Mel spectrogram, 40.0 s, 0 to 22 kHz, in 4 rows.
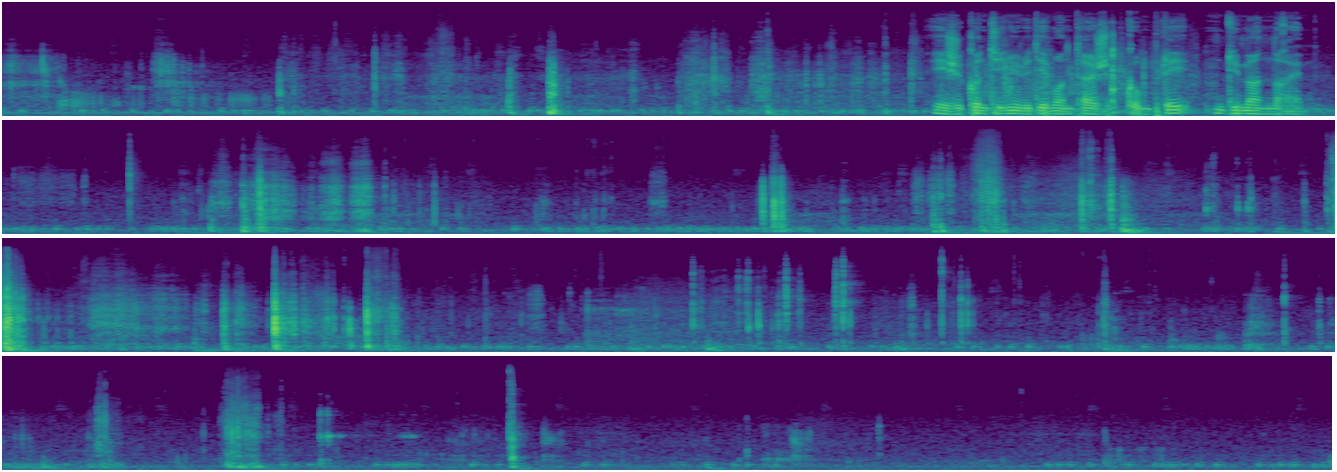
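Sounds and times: plastic and metal parts handled: 25.0s - 28.4s.

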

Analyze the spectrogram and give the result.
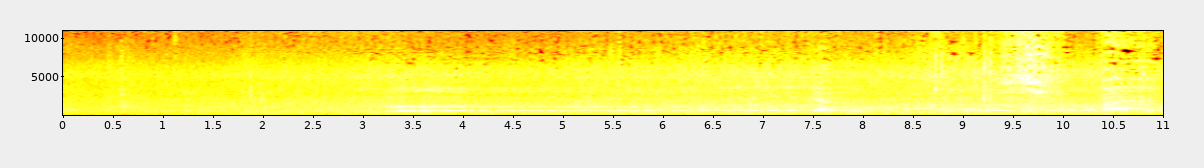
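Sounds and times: rushing background noise: 0.0s - 11.0s.

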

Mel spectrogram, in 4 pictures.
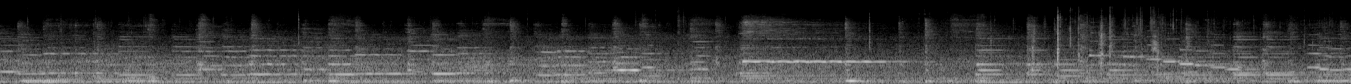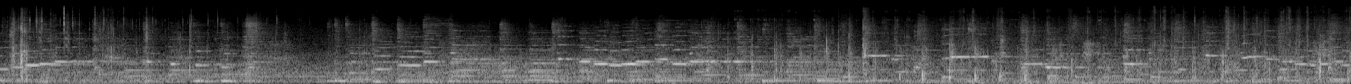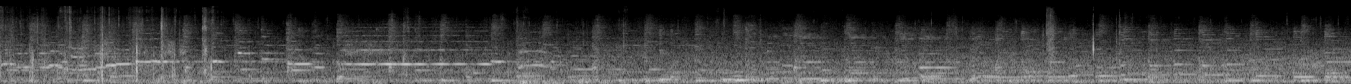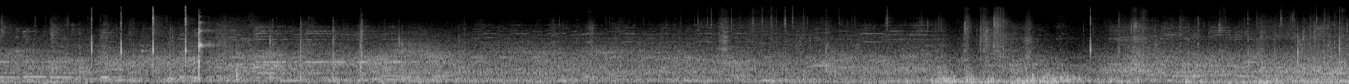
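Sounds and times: background music melody: 0.0s - 54.0s.

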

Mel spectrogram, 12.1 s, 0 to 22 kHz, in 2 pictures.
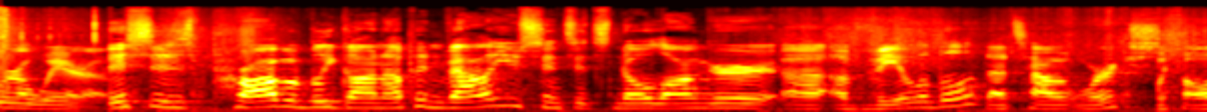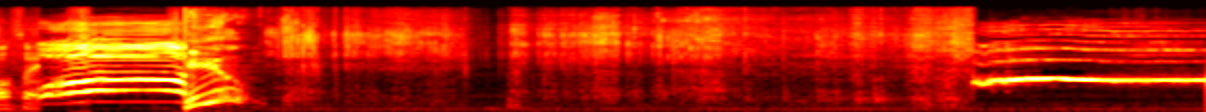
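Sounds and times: plastic film peeling rustle: 0.0s - 1.4s, 7.0s - 10.9s.

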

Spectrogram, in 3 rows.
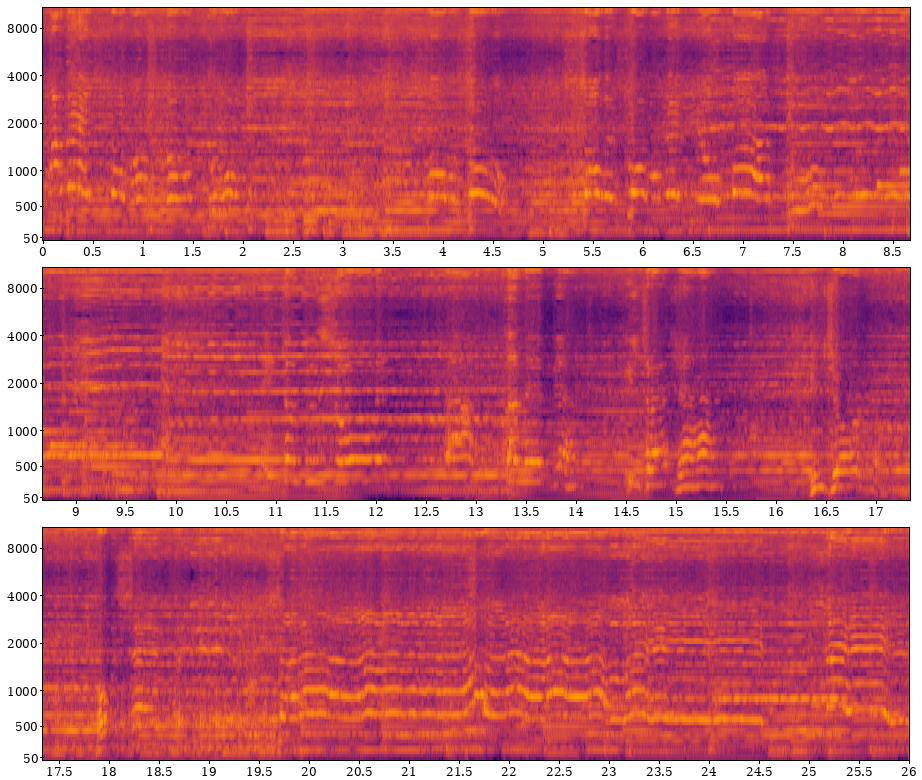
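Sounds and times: acoustic guitar: 0.0s - 26.0s
live band playing: 0.0s - 26.0s
steady bass: 0.0s - 26.0s
wavering melodic lead line: 0.0s - 26.0s.

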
